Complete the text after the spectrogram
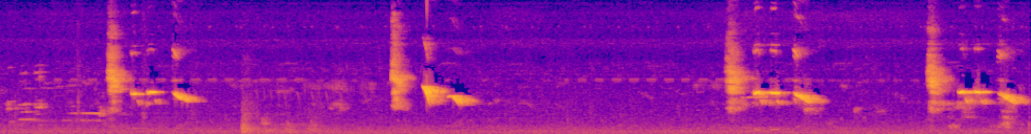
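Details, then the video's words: Black drongo (Dicrurus macrocercus) giving four bursts of sharp, high notes, each opening with clicks and ending in quick downward-sliding whistles, spaced roughly three to four seconds apart over a faint low background hum. "Black Drongo Song ! Black Drongo Call ! Black Drongo Sound ! Black Drongo Vocals ! Voice ! Singing"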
